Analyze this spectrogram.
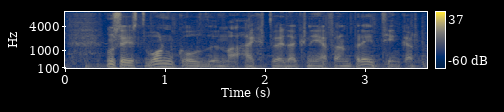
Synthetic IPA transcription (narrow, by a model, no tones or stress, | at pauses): hunseːjɪst̪vɔnːkow̪ðʏma̰ðhajxt̪vejðakʰnɪːafaɾmpɾeːjt̪ʰiŋkaɾ̥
